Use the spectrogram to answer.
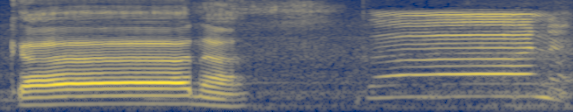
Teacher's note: کا میں ناک میں آواز نہ جائے آگے نون پہ جائے گی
